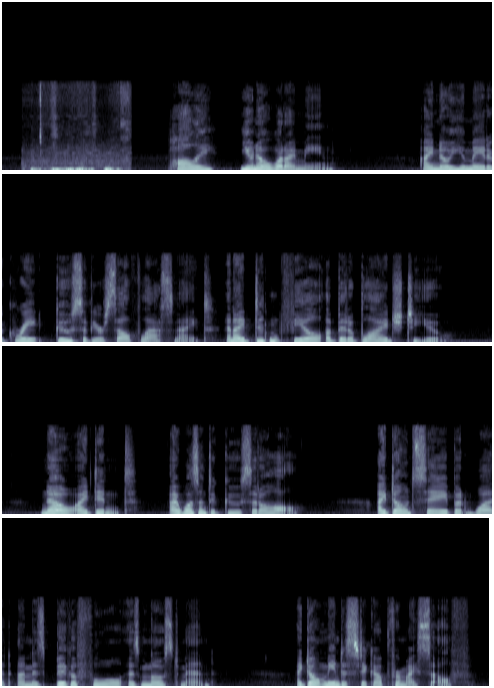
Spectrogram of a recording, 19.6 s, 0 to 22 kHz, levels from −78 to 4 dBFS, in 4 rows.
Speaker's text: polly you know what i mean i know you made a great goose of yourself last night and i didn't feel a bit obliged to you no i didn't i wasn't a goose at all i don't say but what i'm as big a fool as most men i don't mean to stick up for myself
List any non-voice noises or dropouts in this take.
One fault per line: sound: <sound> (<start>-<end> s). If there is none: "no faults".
sound: sneeze (0.2-1.3 s)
